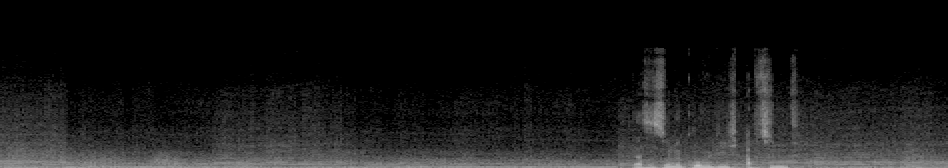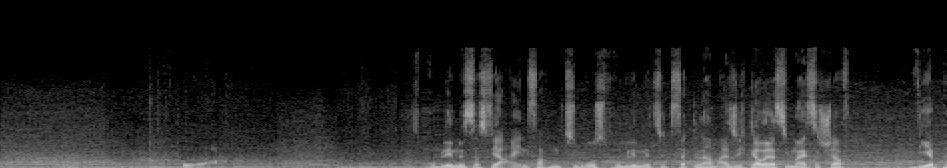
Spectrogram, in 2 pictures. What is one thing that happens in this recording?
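A racing car engine whines at high revs, rising and falling as gears shift.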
